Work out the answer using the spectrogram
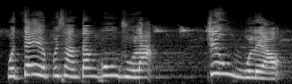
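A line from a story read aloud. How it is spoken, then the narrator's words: Loud shout. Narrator (Chinese): 大声喊道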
